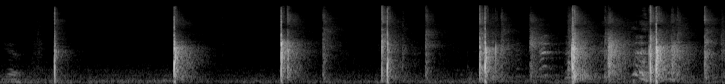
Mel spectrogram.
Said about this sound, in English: How many people clap that much during worship?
